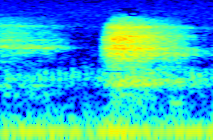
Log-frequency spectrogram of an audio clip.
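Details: Normal deep breathing over the posterior chest through clothing, stethoscope diaphragm, woman breathing in and out through her mouth during a respiratory assessment.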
